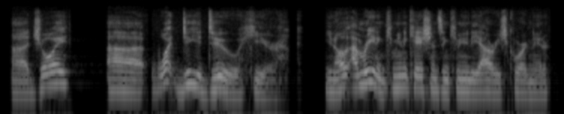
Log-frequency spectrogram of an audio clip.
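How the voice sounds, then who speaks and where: Using a plain, everyday voice, a man talks at a moderate pace with medium pitch and ordinary pitch variation. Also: very clean recording, silent background. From Lansing, Michigan. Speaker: podcast host. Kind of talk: interview. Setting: guest's office.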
